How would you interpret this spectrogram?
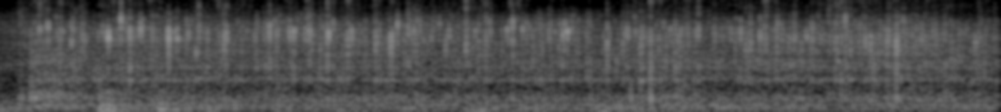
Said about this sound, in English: start to sear that paste into the chicken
